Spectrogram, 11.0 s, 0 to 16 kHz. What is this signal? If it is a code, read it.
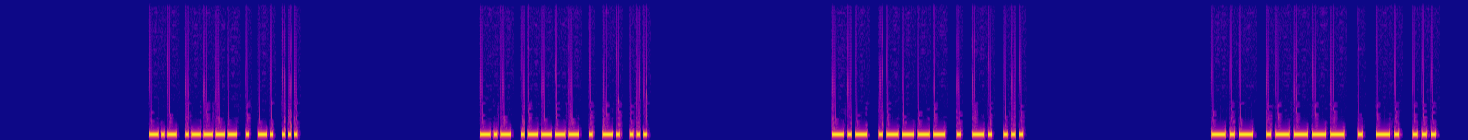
Morse code, heard as a keyed tone, about 47 wpm, 700 Hz. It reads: K1ENS K1ENS K1ENS K1ENS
